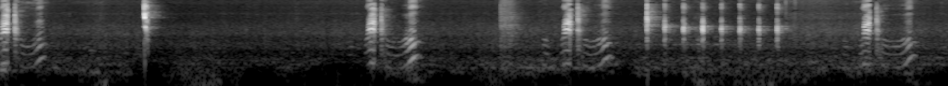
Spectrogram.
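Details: Pet Alexandrine parakeet saying "Mithu": short, separated bursts of harmonic, speech-like syllables, some sliding in pitch, with a quick run of evenly spaced ticking notes near the end and quiet gaps between utterances.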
